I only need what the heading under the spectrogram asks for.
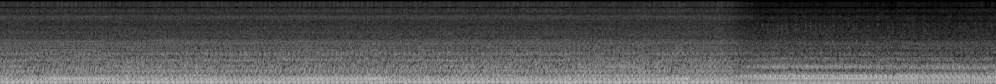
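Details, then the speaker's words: Freshly rebuilt 426 Hemi crate V8 (new heads, intake, pistons) on a run stand during flat-tappet cam break-in near 2500 rpm (kept under 2,800), 32 degrees timing, 150°: loud, even drone, no ticking or knocking; healthy high idle. "Every so often, I'll rev it. I'll bring it lower. I'll bring it higher. I'm not getting over like 2,800."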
